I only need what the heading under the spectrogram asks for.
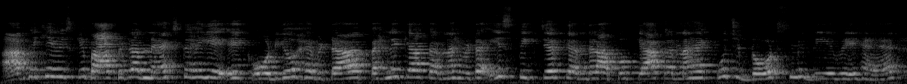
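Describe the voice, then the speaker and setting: A woman's voice: sits high, moderate pace, few pauses, a bit bright. A woman teaching young children patiently, checking in again and again that they follow and calling them "beta". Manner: patient, repeats "theek hai?" and calls pupils "beta". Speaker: primary school teacher. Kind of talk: explaining a lesson to young children. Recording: very echoey room, voice far from the mic.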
